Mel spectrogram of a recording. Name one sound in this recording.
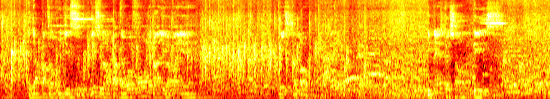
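A man speaks loudly through a microphone over a loudspeaker.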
